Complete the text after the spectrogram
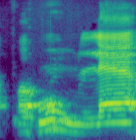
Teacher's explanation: اب یہاں میم ساکن کے بعد نہ تو میم ہے نہ با ہے، تو میم کو ظاہر کر کے پڑھا جائے گا۔ فَهُمْ لَا، غنہ نہیں کریں گے میم میں، فَهُمْ لَا يَرْجِعُونَ۔ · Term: اظہار شفوی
